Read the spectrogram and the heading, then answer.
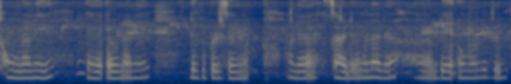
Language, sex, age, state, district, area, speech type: Bodo, female, 18-30, Assam, Baksa, rural, spontaneous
